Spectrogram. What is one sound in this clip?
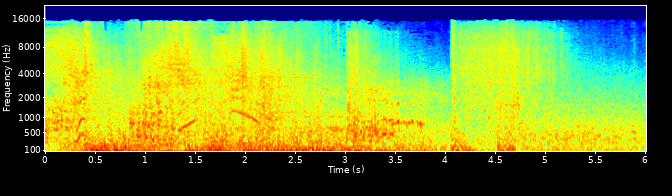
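Flames roar and whoosh in loud bursts.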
